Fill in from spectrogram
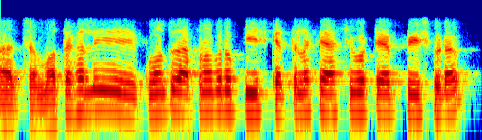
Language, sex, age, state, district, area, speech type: Odia, male, 45-60, Odisha, Bhadrak, rural, conversation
